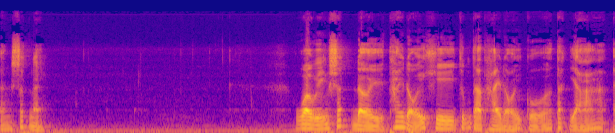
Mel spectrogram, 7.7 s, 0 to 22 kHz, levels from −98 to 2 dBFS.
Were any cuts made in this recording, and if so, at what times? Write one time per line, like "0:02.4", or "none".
none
